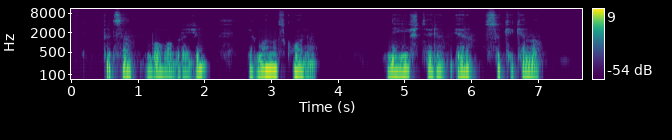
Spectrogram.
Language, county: Lithuanian, Klaipėda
